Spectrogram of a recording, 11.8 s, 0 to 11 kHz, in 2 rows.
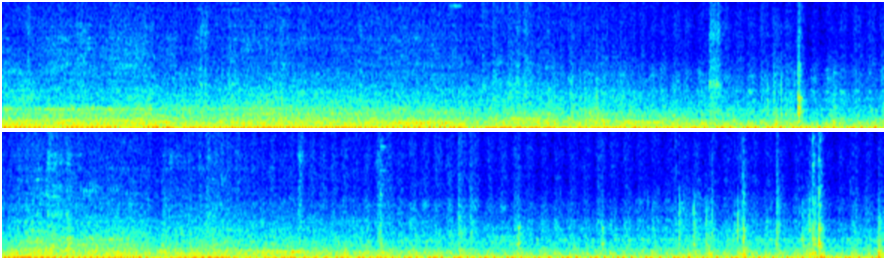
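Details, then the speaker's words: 2022 Odes 1000 Dominator LT after repair of a major surging issue that used to hit at wide open throttle around 45: the engine now runs steady and even under load with no surging or rise-and-fall hunting. It sounds, feels and looks good. "All right. Sweet. Everything sounds good, feels good, looks good. So, you know what? I'm going to call this problem solved."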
